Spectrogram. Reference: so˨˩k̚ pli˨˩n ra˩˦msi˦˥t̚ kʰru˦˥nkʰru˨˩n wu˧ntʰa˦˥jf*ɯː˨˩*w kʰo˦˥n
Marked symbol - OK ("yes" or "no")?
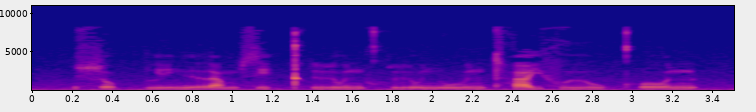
no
